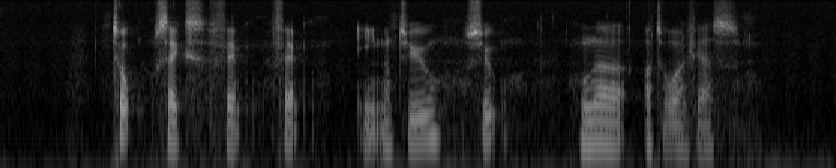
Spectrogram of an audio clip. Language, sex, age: Danish, male, 27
